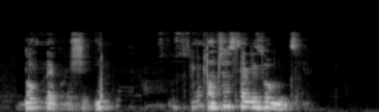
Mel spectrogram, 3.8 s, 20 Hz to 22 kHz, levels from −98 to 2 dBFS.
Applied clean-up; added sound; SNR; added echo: neural mask model DeepFilterNet 3.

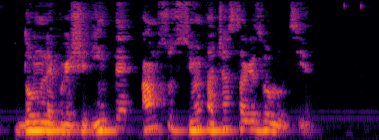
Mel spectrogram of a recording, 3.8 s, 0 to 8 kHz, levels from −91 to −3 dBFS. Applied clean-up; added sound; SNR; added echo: none; none; none; none.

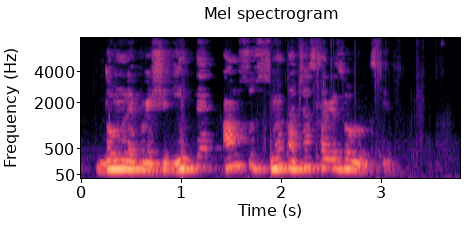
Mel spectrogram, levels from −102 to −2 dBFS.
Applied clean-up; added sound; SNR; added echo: neural separator model SepFormer DNS4.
